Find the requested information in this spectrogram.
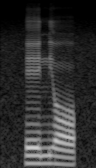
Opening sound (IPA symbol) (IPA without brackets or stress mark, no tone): eː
